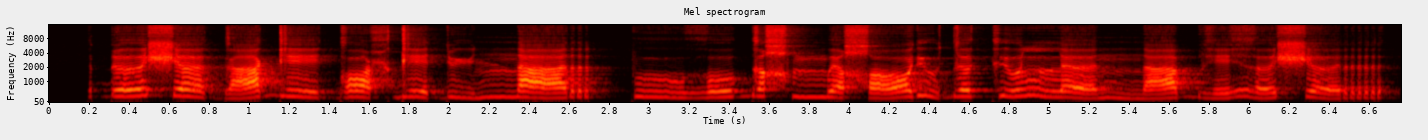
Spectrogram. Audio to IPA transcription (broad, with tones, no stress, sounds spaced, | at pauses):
ɗ əː˧˥ ʃ ɜ˧˩ ɡ a˩˥ ɡ eː˧˩ ɡ ɔ˧˩ ħ ɡ e˧˩ ɗ y˧˩˧ nː aː˧˩˧ r pː uː˧˩ ɦ o˧˥ ɡ ə˧˥ χ mː ɘ˧˩˧ χ ɔː˩˥ ɾʲ u˧˩˧ d ə˧˥ kʲ o˧˥ lː ɜ˧˩˧ nː a˩˥ bʱ e˩˥ ɦ ə˩˥ ʃ ə˧˩˧ r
